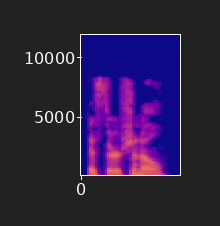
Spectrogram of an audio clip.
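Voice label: "assertional", British English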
